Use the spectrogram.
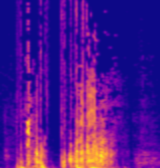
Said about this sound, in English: Whoops, we just had an accidental. I knocked the phone out of the cameraman's hand. Sorry about that, guys.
